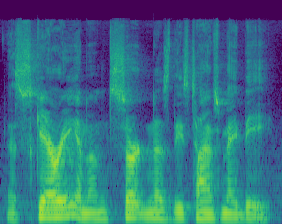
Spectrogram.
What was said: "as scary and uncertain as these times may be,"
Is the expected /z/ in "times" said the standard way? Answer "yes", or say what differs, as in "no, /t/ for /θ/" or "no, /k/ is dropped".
yes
